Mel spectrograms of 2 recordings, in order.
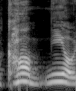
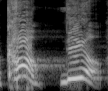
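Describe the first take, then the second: First: Imitated processed deep voice, mildly done; lower, subdued order; low, deep command. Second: Mock imperious order, pitched higher; louder command. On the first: Imitating the film's Voice telling Paul to kneel, low command. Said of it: "就很低沉的一个". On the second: Reverend Mother ordering Paul to kneel, louder imitated command. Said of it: "Reverend Mother更大声说".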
